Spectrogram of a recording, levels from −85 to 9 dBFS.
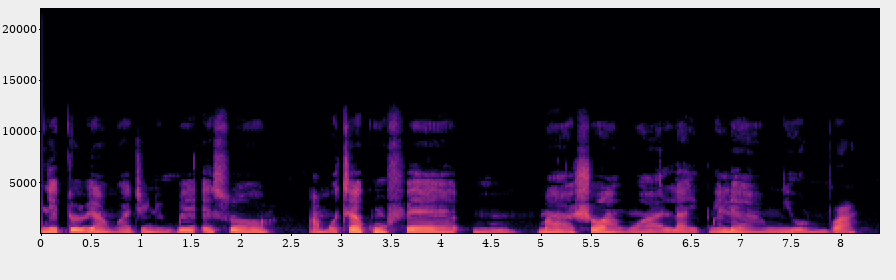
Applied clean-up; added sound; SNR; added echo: none; none; none; none.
